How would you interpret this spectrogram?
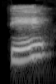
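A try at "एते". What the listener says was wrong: Ete, not te. Ete ke. You're using ete.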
